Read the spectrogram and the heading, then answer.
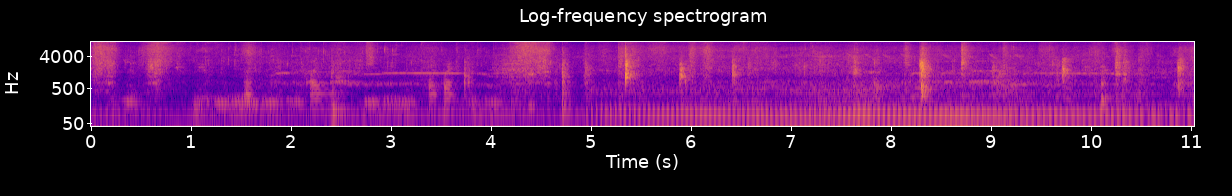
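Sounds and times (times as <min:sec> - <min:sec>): low motor rumble: 0:01.1 - 0:11.0
sharp knocks and taps: 0:04.7 - 0:11.0.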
